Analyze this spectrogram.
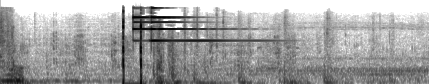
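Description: A short bright chime rings out and fades.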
